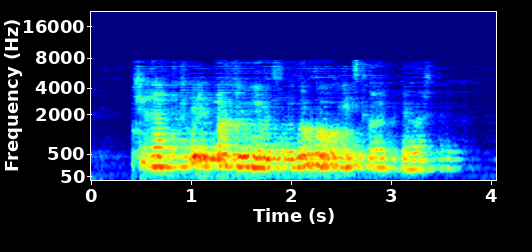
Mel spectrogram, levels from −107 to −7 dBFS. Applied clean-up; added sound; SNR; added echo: neural mask model DeepFilterNet 3.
